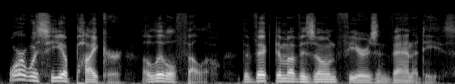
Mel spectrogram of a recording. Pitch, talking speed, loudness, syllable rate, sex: 120 Hz, 210 wpm, -17 LUFS, 5.5 syllables/s, male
